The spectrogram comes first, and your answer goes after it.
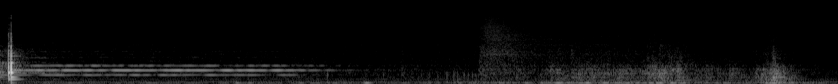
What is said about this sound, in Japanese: この電車は喜連瓜破行きです。発車までしばらくお待ちください。 This train is bound for 喜連瓜破。 喜連瓜破行き、まもなく扉が閉まります。ご注意ください。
